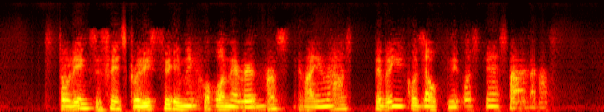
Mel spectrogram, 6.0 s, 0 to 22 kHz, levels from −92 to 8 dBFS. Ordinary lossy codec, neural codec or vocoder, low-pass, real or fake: none; codec, 44.1 kHz, 0.9 kbps, DAC; 19.8 kHz; fake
